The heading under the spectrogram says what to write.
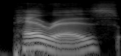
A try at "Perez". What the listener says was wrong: It sounds like Paris, but it's Perez.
